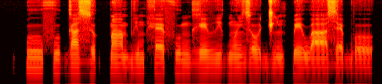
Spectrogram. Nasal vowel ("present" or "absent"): present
